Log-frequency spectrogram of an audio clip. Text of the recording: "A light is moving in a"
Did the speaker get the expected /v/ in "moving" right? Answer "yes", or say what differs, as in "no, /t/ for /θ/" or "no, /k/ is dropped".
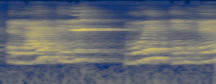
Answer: no, /v/ is dropped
